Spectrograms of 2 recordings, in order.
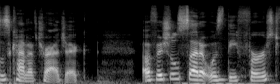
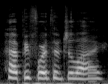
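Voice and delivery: teasing; 7 semitones higher, 4 dB quieter than usual. Real, not acted. Teasing while taking photo.

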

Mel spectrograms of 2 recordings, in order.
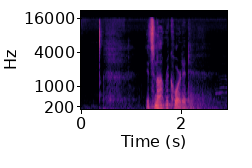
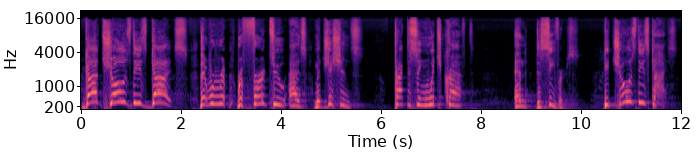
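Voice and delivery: preaching at full force; 7 semitones higher, slower than usual. Real, not acted. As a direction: hammer each phrase home slowly.

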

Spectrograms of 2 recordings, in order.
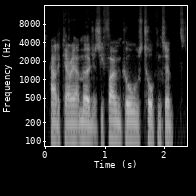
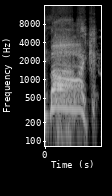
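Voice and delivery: shouting a name. Pretend. Calling out in a scream.

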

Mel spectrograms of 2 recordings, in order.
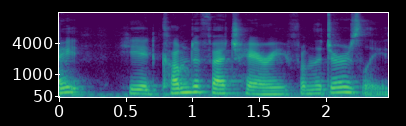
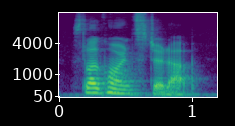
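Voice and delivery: ordinary delivery

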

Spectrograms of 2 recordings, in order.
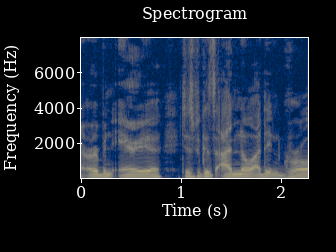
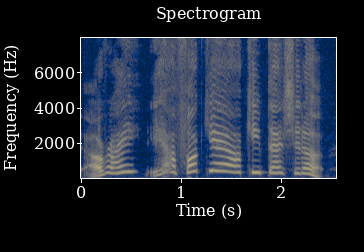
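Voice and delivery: very high falsetto, half-embarrassed thanks; mock-sheepish high-pitched yes to a fan; squeaky high reply. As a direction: play yourself flustered in a much higher squeak. His own bashful reply retold.

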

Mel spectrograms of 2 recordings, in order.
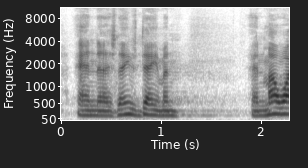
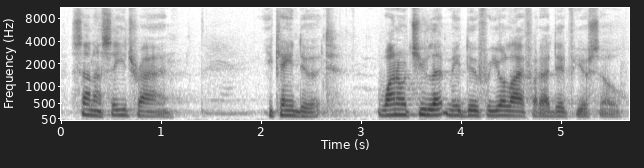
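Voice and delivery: soft, gentle fatherly voice, much quieter; tender voice of God; 4 semitones lower, 6 dB quieter than usual. Acted. God gently reassuring his son, soft and tender. Voicing God speaking to him.

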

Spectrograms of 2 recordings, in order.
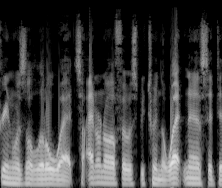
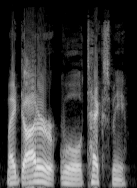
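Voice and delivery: ordinary talk, nothing marked

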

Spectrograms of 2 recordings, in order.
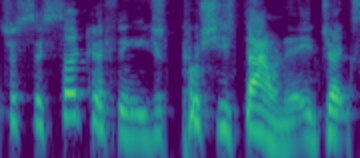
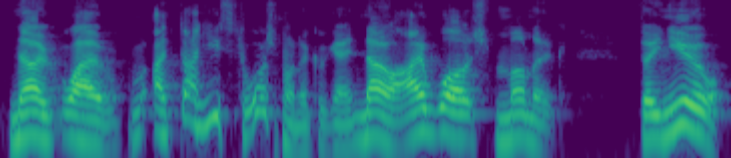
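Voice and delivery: usual speaking voice

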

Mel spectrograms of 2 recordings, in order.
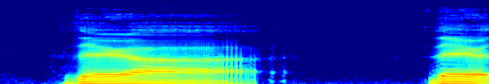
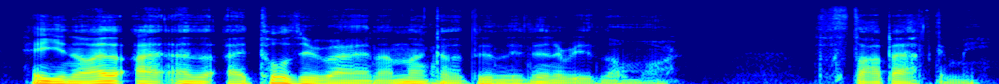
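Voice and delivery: softer, lower Tyson impression; low Mike Tyson voice; 2 semitones lower, 7 dB quieter, faster than usual. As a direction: pull it down low and mumbly. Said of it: "he's more down here".

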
